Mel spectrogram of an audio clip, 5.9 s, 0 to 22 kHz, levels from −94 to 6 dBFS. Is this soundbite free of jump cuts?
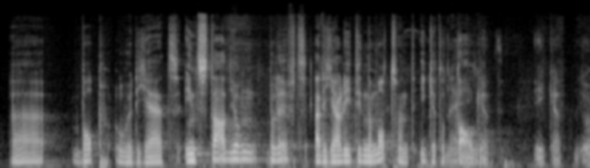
yes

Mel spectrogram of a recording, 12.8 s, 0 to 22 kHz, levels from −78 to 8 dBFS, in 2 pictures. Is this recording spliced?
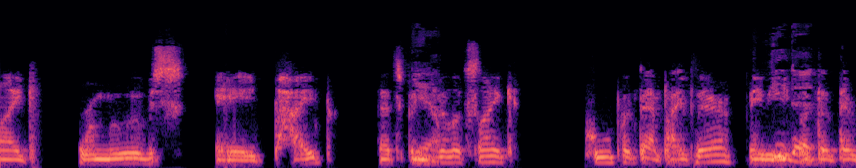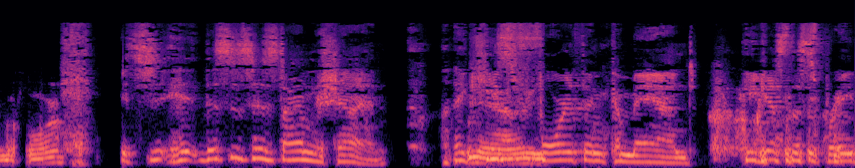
yes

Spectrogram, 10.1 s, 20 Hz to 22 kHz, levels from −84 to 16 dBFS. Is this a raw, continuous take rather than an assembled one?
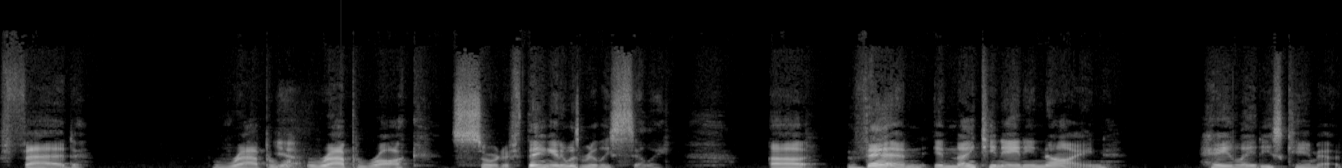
no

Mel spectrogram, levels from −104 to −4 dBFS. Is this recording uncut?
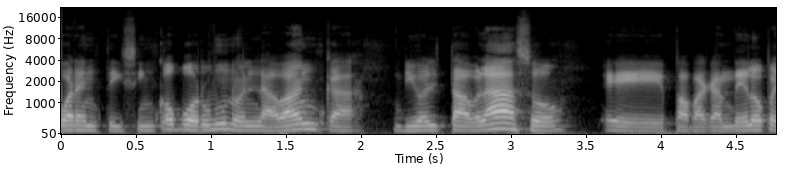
yes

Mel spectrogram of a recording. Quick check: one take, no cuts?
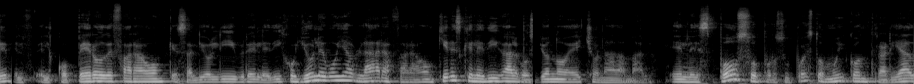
no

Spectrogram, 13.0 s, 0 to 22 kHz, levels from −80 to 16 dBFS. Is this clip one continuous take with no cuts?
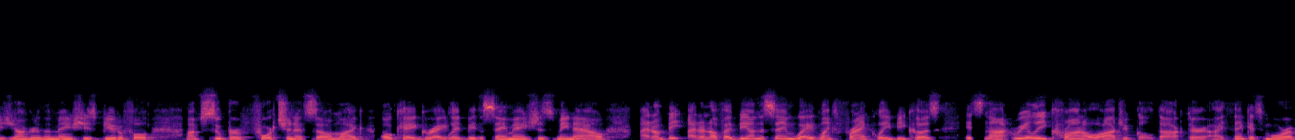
no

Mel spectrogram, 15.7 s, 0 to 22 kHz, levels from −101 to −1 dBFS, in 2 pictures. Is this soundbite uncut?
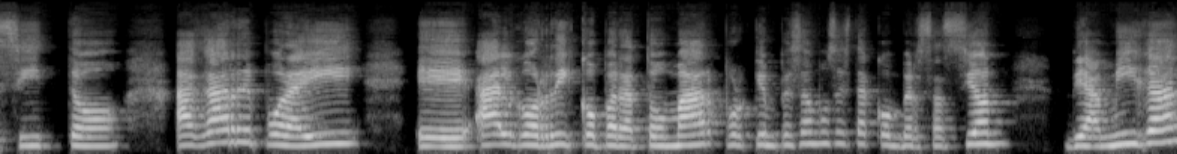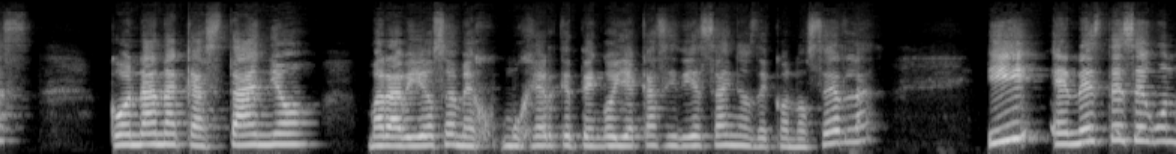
yes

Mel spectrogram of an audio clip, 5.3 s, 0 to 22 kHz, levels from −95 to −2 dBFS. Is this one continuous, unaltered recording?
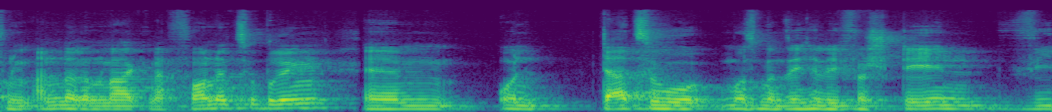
no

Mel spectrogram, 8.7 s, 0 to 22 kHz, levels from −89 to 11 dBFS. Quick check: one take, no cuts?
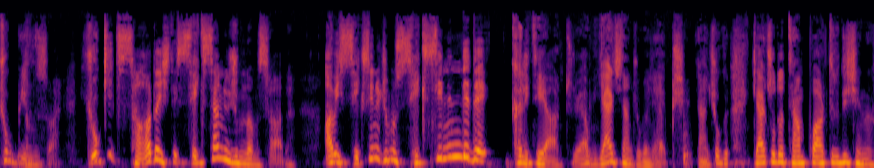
no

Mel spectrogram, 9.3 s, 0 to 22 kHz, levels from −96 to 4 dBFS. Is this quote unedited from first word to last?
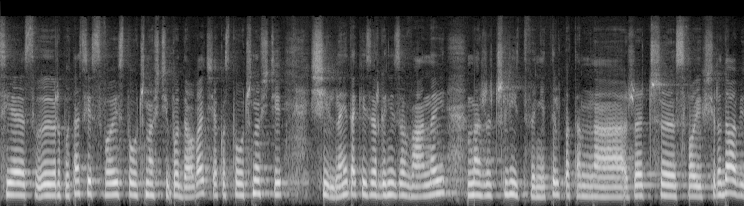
no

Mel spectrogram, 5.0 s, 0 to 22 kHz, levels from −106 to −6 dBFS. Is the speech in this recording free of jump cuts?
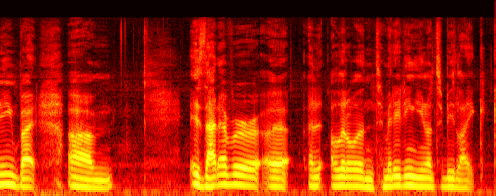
yes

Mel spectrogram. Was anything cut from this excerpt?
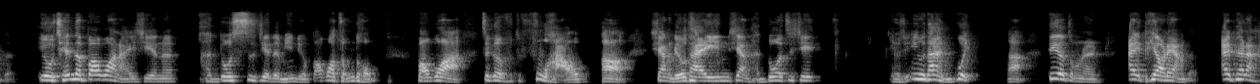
no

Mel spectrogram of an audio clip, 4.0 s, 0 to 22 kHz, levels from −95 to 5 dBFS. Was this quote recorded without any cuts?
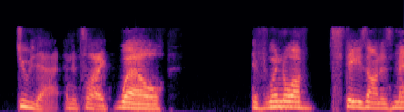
yes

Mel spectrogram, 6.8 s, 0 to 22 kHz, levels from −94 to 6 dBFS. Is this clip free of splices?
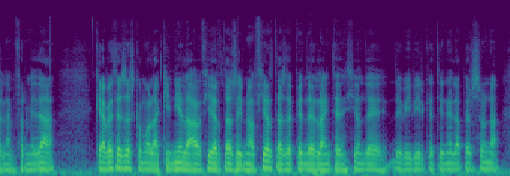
yes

